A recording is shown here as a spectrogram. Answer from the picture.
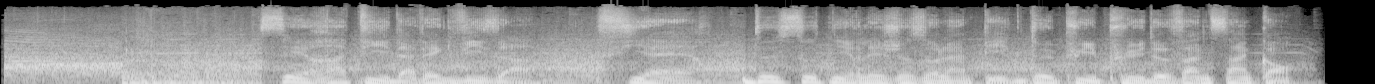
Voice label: french commercial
